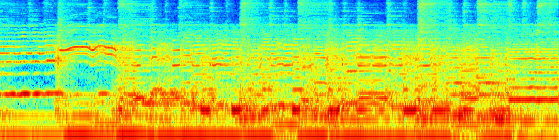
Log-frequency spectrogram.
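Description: Live blues band: a Telecaster-style electric guitar plays an instrumental lead with a bent, wavering note about a second in, over a steady bass line and drums.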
